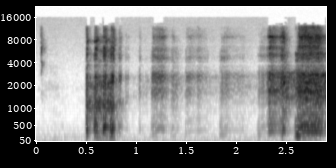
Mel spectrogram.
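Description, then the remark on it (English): A loud series of raspy, descending quacks of a mallard hail call blown on a wooden duck call, starting in sharp bursts and ending in long, drawn-out honks, with no talking. “Or the hail call.”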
